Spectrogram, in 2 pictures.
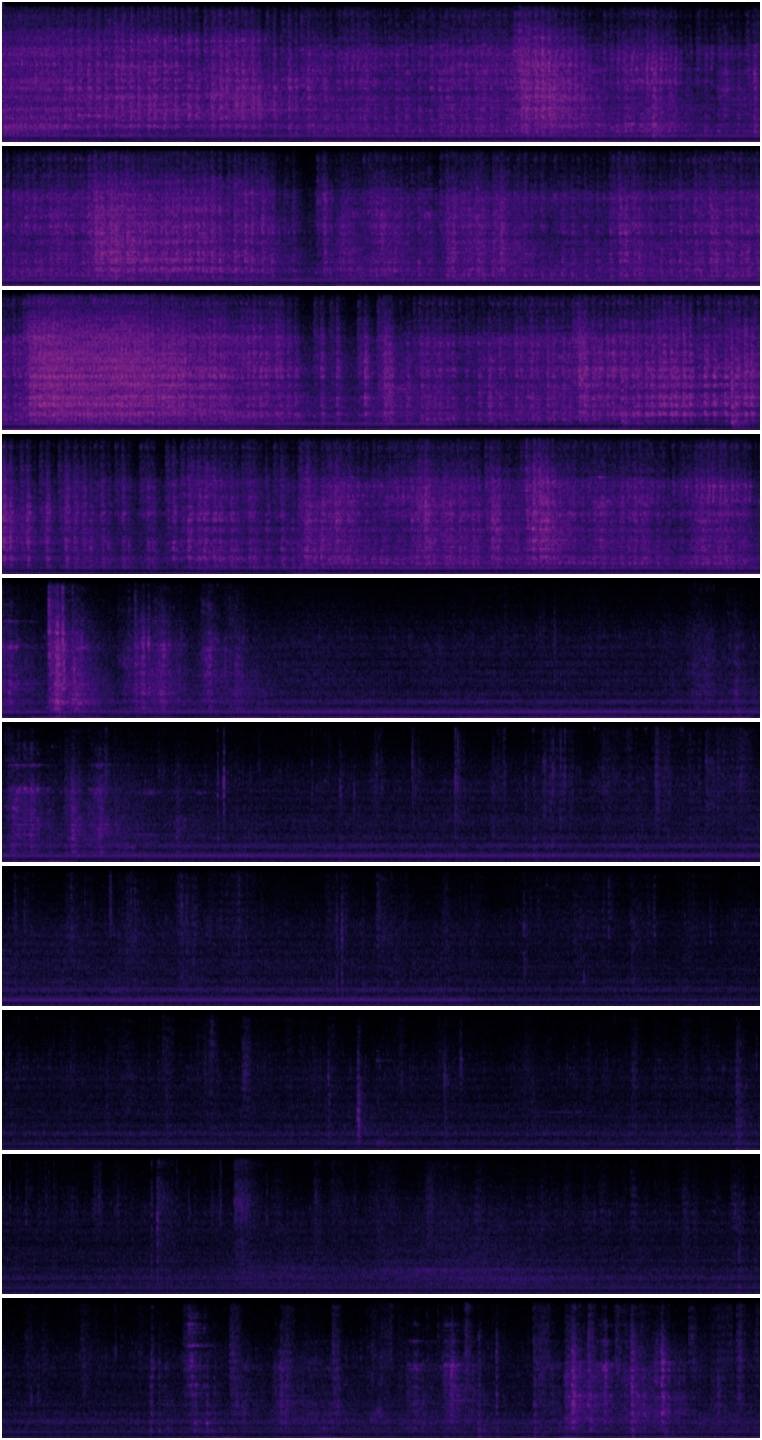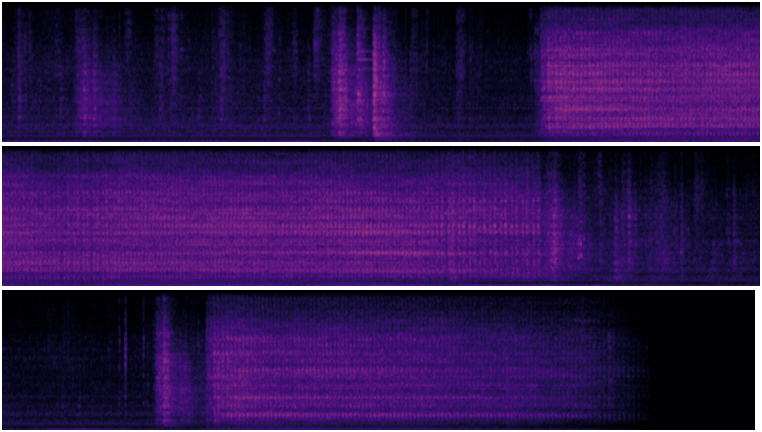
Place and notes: Some tractor demolishing old building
